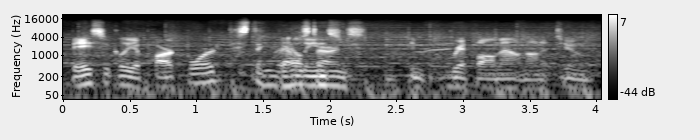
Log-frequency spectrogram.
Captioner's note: murmurs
